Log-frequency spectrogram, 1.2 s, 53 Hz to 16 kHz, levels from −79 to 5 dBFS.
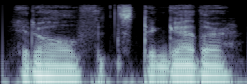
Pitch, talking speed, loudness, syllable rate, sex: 90 Hz, 195 wpm, -17 LUFS, 5.9 syllables/s, male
